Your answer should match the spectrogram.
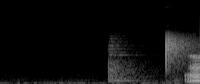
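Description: Snooker balls colliding: about a second in, the cue ball strikes the red with a single sharp click that rings briefly, on a long straight shot that pots the red.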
